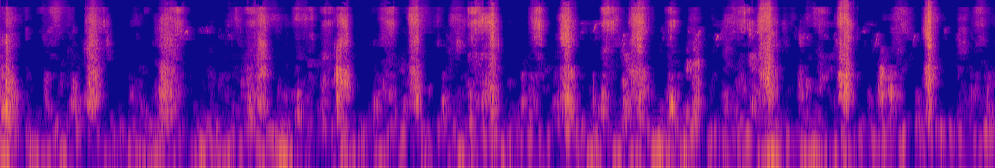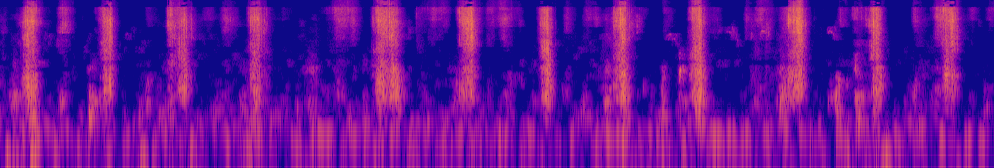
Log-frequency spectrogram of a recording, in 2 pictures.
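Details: Close, crisp crunching and tearing of fresh grass, repeated roughly every second, as cows pull it off with their tongues while grazing contentedly in a sunny pasture; no mooing.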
